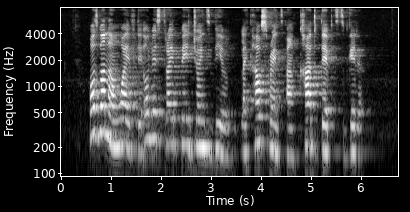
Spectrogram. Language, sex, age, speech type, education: Nigerian Pidgin, female, 30-45, spontaneous, tertiary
